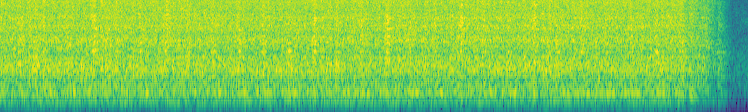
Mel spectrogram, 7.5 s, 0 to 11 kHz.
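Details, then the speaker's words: 1957 SR Gravely single-cylinder after top-end rebuild with 15-over rings: fast, rattly seven-second cranking that never catches, no compression beat. Owner smells no gas, suspects carbon under the exhaust valve, then concludes valves need adjusting. "i don't really smell any gas so maybe it's not getting gas on sounds like there's carbon under the exhaust valve"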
